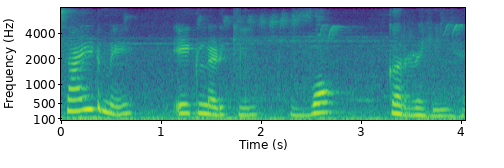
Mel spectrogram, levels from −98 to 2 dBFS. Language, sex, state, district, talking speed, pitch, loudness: Hindi, female, Madhya Pradesh, Dhar, 120 wpm, 185 Hz, -16 LUFS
